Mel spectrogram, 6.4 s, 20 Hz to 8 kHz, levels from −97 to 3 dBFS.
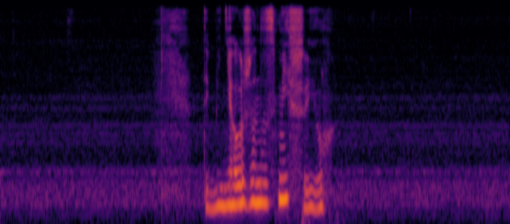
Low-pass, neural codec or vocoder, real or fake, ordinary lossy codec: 7.2 kHz; none; real; none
